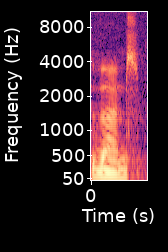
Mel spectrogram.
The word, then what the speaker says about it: Worms: Germans don't pronounce the W, so it's Worms.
